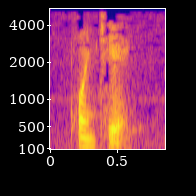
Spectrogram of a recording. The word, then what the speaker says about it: Poitiers: Hillary of Poitiers or Poitiers, I don't know how would you pronounce that? Poitiers. Thank you.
